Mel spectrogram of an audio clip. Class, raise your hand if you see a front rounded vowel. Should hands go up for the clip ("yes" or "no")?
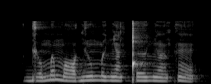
yes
